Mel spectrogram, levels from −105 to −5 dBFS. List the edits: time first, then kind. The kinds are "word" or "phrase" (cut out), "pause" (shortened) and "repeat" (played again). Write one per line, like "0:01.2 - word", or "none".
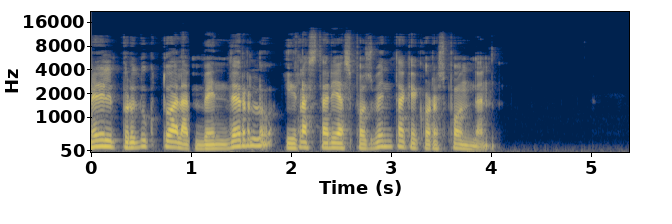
0:01.0 - word
0:02.1 - word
